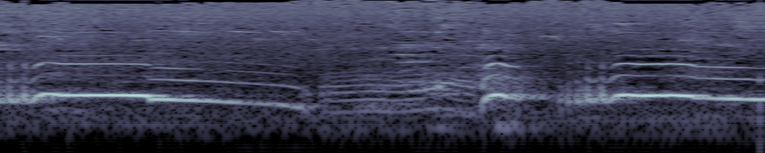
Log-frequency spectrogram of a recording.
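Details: Crying coo of a puter pelung dove: a long, steady, mournful tone that sinks gradually, a short dip, a quick rising note, then another long sustained moan.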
